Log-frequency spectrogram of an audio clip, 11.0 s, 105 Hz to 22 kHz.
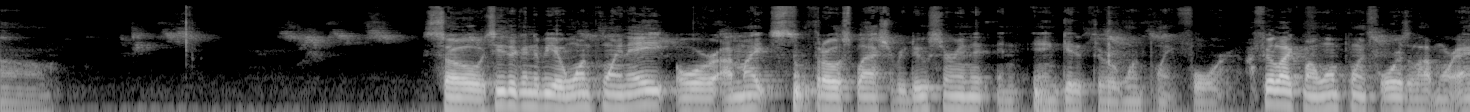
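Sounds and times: faint bird chirps: 0.0s - 5.3s.

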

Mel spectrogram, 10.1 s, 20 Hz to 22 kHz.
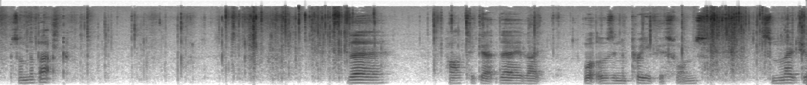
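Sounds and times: plastic wrapping crinkling: 0.0s - 10.0s.

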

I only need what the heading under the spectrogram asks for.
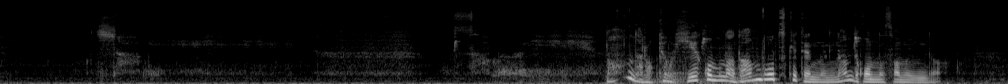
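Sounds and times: faint whispering: 0.8s - 3.0s, 4.4s - 7.3s.

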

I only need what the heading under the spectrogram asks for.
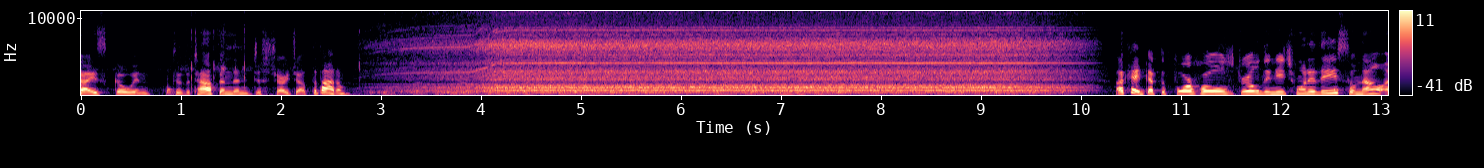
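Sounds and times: cordless drill boring through plastic: 2.8s - 10.2s.

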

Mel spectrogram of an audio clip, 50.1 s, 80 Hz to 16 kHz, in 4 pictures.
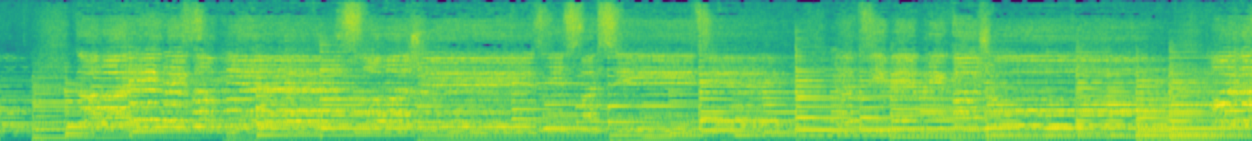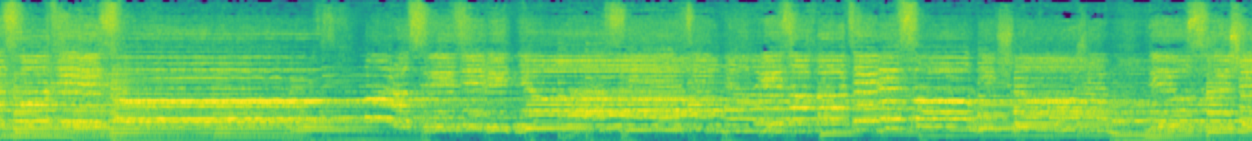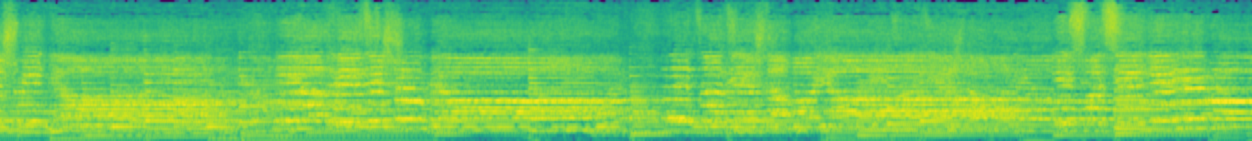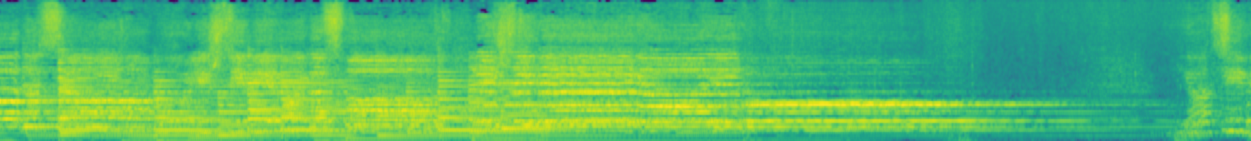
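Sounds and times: grand piano accompaniment: 0.0s - 49.7s
women's choir singing a hymn: 0.0s - 50.0s.

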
